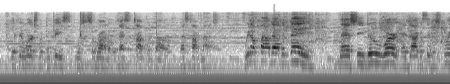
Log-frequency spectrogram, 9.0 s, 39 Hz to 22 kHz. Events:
0.0s-9.0s: music
0.1s-2.1s: man speaking
2.3s-3.4s: man speaking
3.6s-4.4s: man speaking
4.9s-6.4s: man speaking
6.6s-9.0s: man speaking

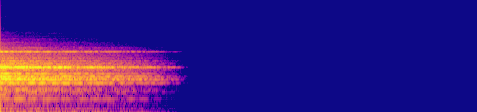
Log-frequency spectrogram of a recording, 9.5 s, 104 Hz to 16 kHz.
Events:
0.0s-3.6s: music

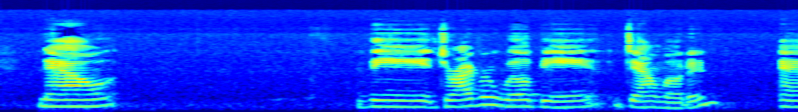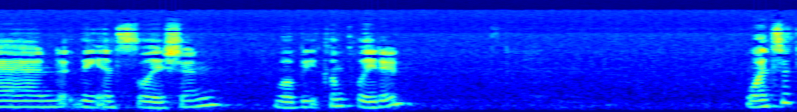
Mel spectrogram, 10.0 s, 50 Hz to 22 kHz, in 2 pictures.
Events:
0.0s-9.9s: noise
0.2s-0.7s: woman speaking
2.2s-3.7s: woman speaking
3.9s-4.5s: woman speaking
4.8s-6.3s: woman speaking
6.7s-7.5s: woman speaking
9.7s-9.9s: woman speaking

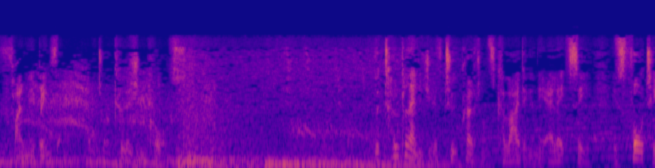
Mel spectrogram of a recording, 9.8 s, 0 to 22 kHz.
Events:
0.0s-2.5s: sound effect
0.2s-0.9s: male speech
1.5s-2.7s: male speech
2.5s-4.2s: explosion
4.3s-9.8s: sound effect
5.6s-9.8s: male speech

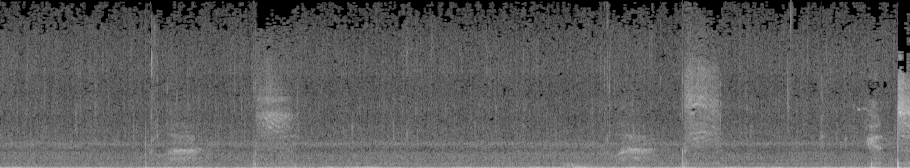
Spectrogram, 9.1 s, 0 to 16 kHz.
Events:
0.0s-9.1s: mechanisms
1.5s-2.0s: whispering
2.5s-2.9s: whispering
6.1s-6.6s: whispering
6.8s-7.2s: whispering
7.7s-7.9s: tick
8.1s-8.3s: tick
8.6s-9.1s: whispering

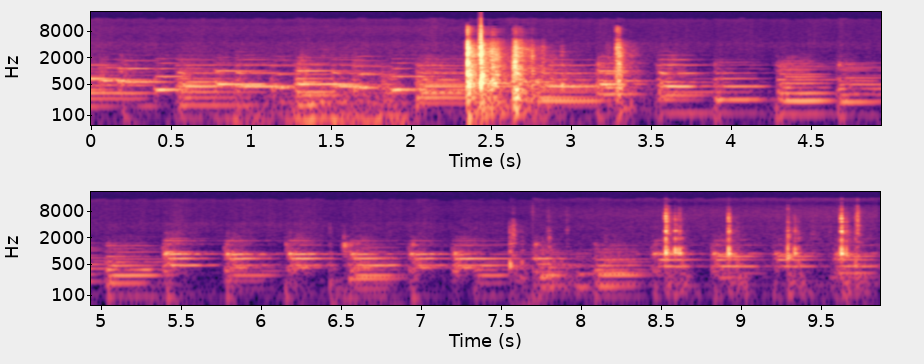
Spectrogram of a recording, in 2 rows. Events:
0.0s-9.8s: music
3.2s-3.4s: generic impact sounds
7.7s-8.0s: clicking

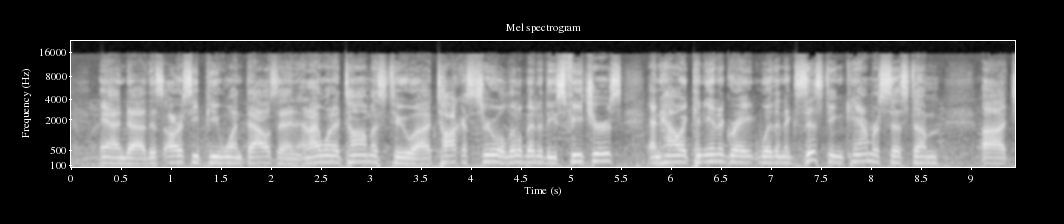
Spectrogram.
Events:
0.0s-0.3s: human voice
0.0s-9.4s: mechanisms
0.2s-5.5s: male speech
4.9s-5.0s: tick
5.5s-5.7s: breathing
5.7s-8.7s: male speech
8.6s-9.1s: human voice
8.7s-9.0s: breathing

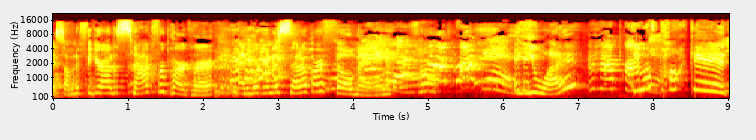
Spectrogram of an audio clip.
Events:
0.0s-2.1s: woman speaking
0.0s-9.0s: conversation
2.1s-3.1s: laughter
2.4s-4.6s: woman speaking
3.4s-6.2s: kid speaking
4.8s-5.1s: woman speaking
6.1s-7.1s: woman speaking
6.1s-6.5s: laughter
7.1s-8.2s: kid speaking
7.6s-9.0s: woman speaking

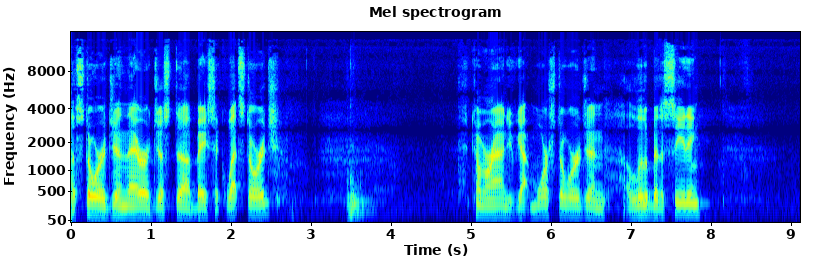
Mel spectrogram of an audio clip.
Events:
0.0s-2.6s: man speaking
0.0s-9.1s: background noise
4.9s-6.8s: man speaking
7.0s-8.0s: man speaking

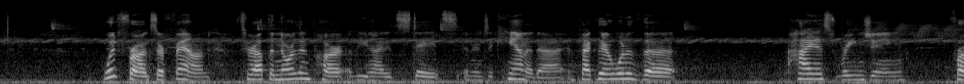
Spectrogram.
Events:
0.0s-9.6s: frog
0.0s-0.1s: generic impact sounds
1.0s-2.1s: woman speaking
2.4s-7.0s: woman speaking
7.9s-9.1s: woman speaking
8.9s-9.6s: bird song

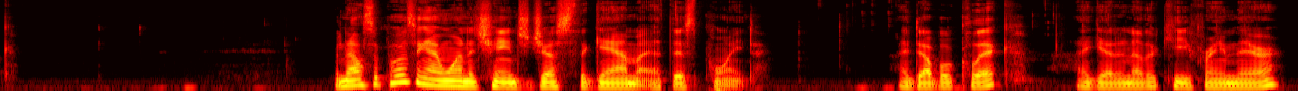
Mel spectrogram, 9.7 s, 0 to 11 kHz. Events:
0.0s-0.1s: generic impact sounds
0.0s-9.7s: mechanisms
0.7s-0.8s: clicking
1.0s-1.1s: clicking
1.3s-1.5s: generic impact sounds
1.5s-2.2s: breathing
1.8s-1.9s: generic impact sounds
1.9s-2.0s: clicking
2.1s-2.2s: clicking
2.5s-5.8s: male speech
5.9s-6.0s: clicking
6.2s-6.4s: clicking
6.3s-6.7s: generic impact sounds
6.6s-7.7s: male speech
7.7s-7.9s: generic impact sounds
7.8s-9.7s: male speech
7.9s-8.0s: clicking

